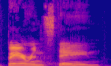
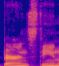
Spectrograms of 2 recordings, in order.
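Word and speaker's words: Berenstain: so stupid i mean it's always barren stain guys yeah well and that's the thing like just because you know maybe a librarian pronounced it berenstein when she was reading it to you as a kid like sure but that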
